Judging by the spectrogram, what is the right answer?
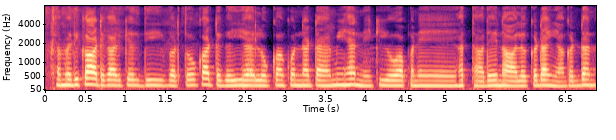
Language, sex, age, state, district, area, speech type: Punjabi, female, 45-60, Punjab, Jalandhar, urban, spontaneous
